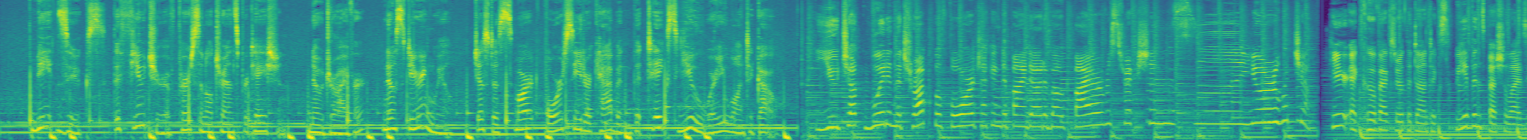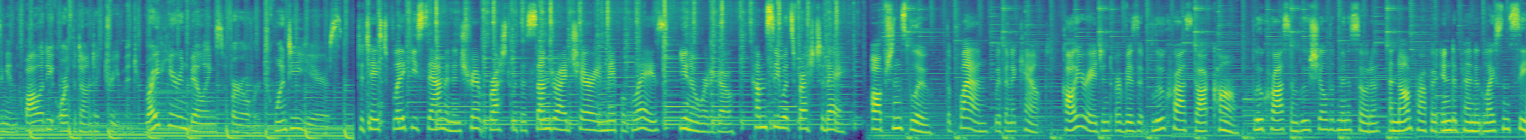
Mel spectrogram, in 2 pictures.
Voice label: Radio Spots

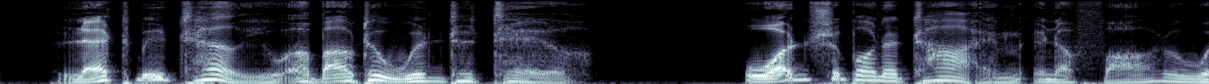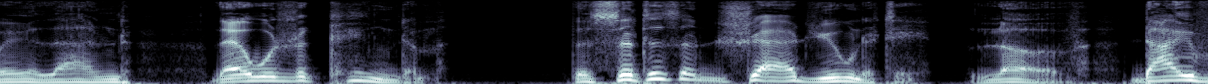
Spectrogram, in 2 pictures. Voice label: Old Story Teller

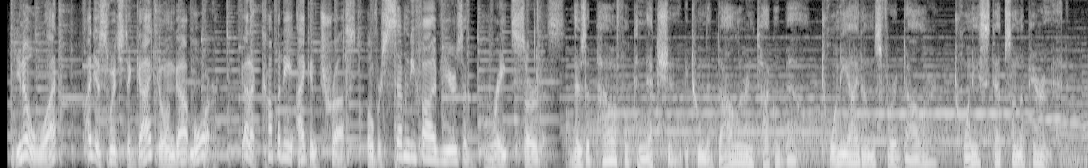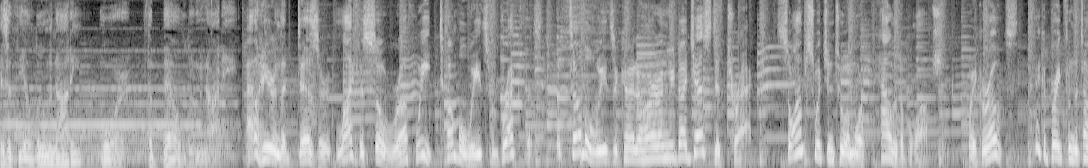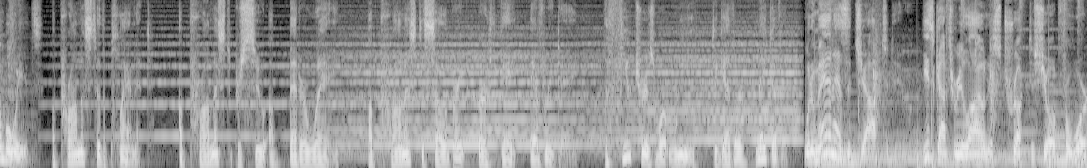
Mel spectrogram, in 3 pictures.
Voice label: Voiceover

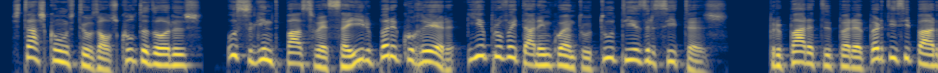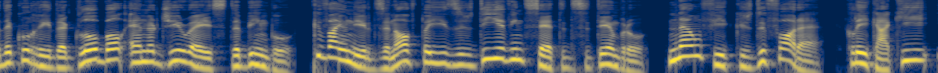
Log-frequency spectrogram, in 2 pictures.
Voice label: Motivational

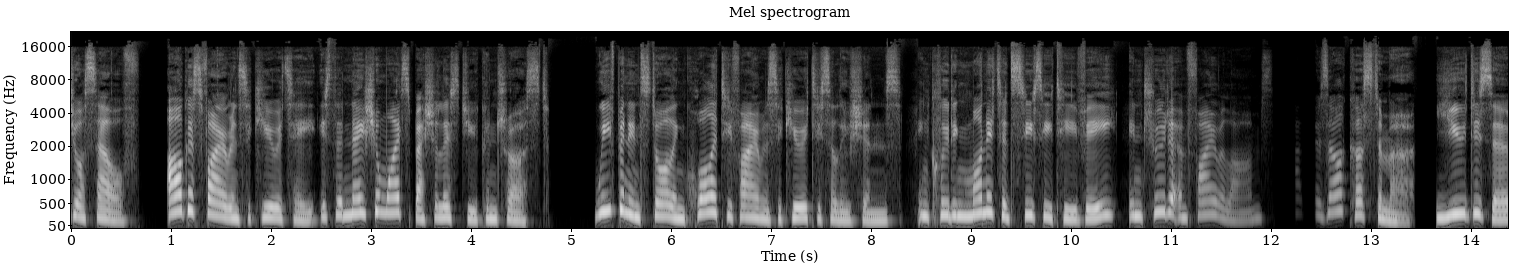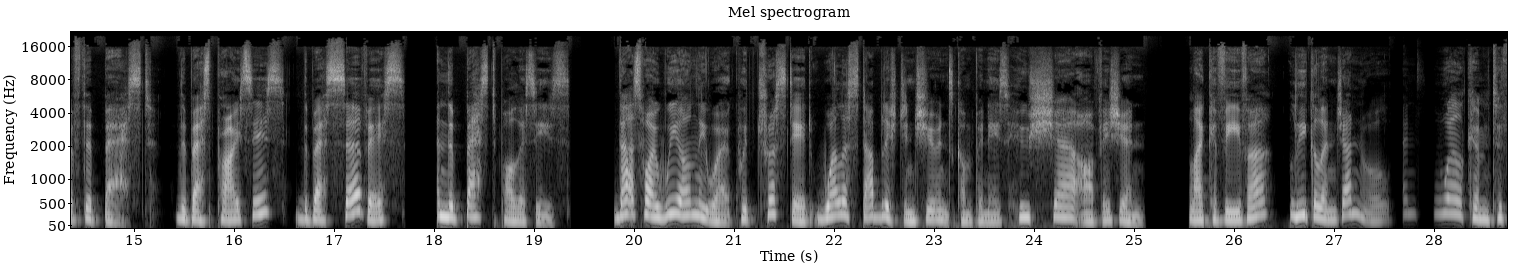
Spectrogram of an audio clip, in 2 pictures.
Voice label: On Hold IVR

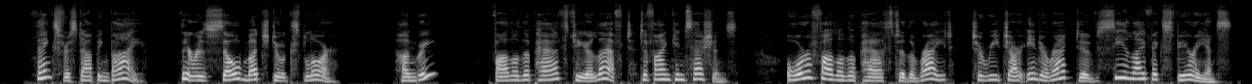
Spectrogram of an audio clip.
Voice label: Tour welcome, Female

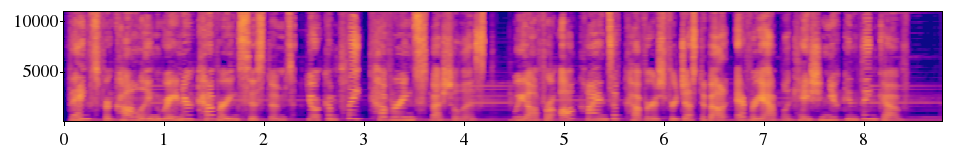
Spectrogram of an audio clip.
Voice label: On Hold With Music

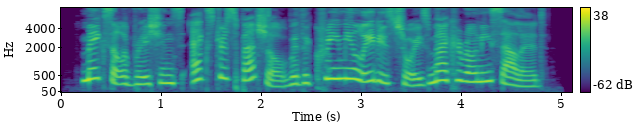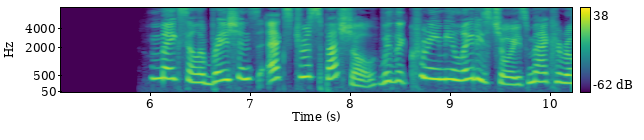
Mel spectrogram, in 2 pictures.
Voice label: Voice Over Takes

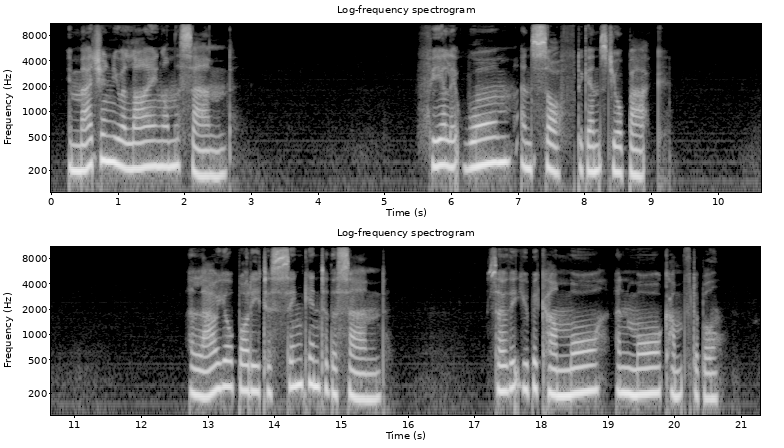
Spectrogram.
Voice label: Relax Visualistation

